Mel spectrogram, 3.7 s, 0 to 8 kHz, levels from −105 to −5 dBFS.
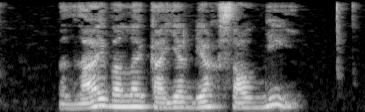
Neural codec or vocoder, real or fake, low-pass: none; real; 7.2 kHz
